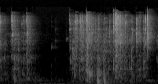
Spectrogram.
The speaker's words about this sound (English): I'm going to put the battery back in here.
